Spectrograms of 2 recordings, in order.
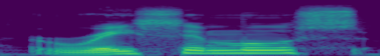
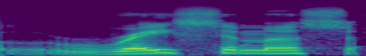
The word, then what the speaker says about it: racemus: It comes from the Latin word racemus or racemus, racemus. I'm not really good at pronouncing Latin, but it's R-A-C-E-M-U-S.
